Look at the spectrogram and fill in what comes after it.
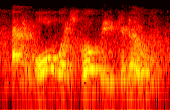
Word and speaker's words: GNU: However, when it's the name of our system, please do not follow the dictionary. Please pronounce it GNU.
